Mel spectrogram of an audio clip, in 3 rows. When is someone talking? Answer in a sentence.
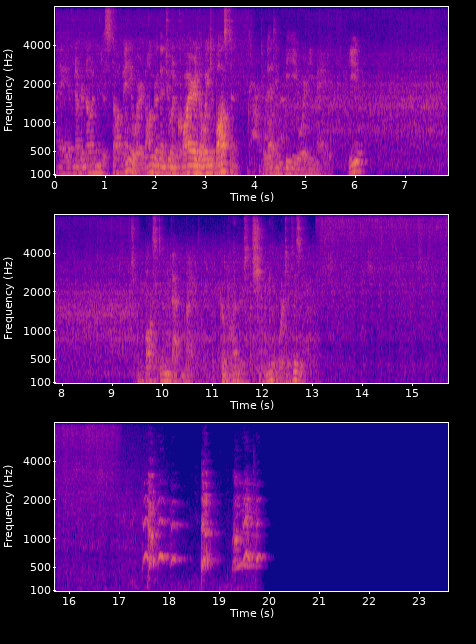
You can hear the talking from 0.0 to 6.2 s and from 9.3 to 12.8 s.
